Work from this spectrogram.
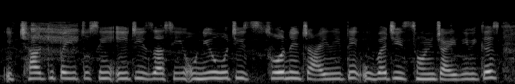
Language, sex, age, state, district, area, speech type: Dogri, female, 30-45, Jammu and Kashmir, Udhampur, urban, spontaneous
